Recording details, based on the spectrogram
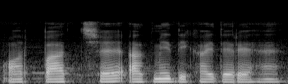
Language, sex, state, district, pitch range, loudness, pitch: Hindi, male, West Bengal, Alipurduar, 120-130 Hz, -19 LUFS, 125 Hz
